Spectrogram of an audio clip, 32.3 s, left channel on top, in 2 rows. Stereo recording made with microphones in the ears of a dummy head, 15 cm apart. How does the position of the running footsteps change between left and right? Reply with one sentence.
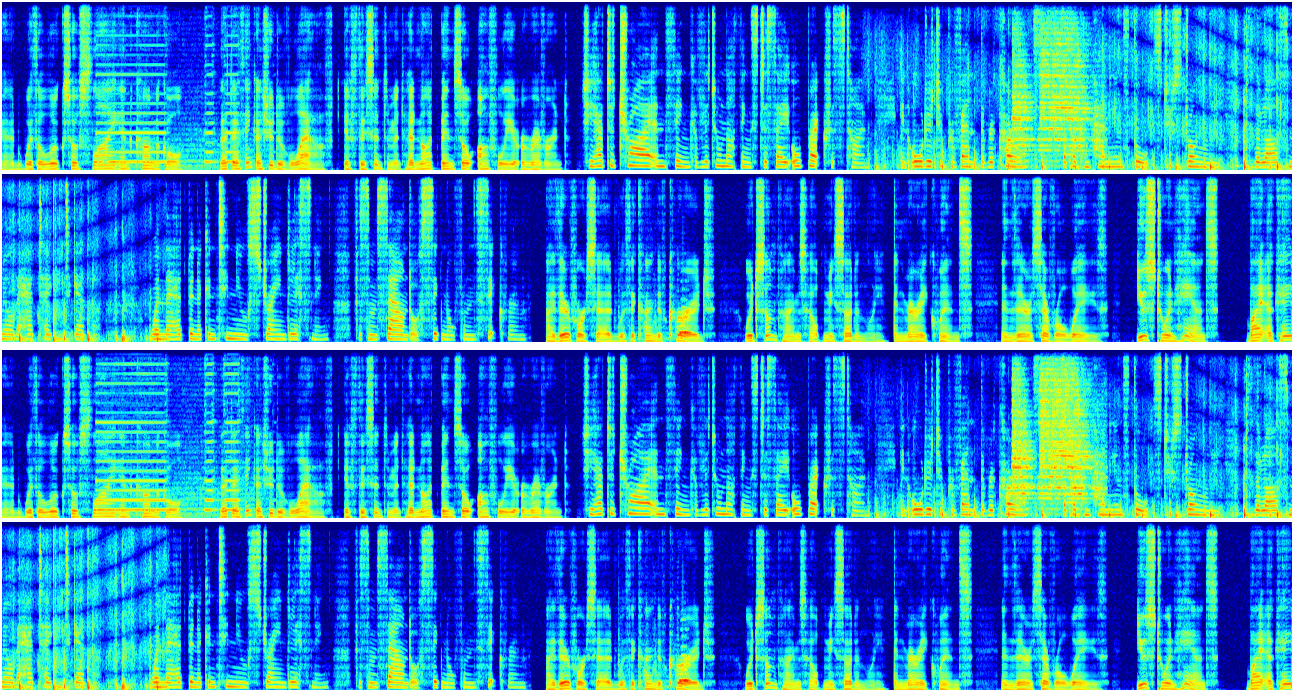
In this clip you hear the running footsteps travel towards the right.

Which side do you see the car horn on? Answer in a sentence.
You can hear the car horn on the right.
